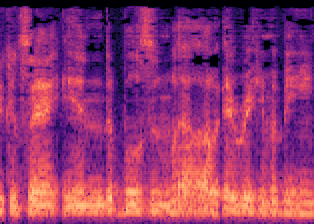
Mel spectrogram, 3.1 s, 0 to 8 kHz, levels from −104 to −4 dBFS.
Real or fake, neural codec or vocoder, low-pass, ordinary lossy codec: fake; vocoder, 22.05 kHz, 80 mel bands, HiFi-GAN; 7.2 kHz; MP3, 32 kbps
